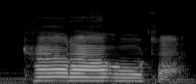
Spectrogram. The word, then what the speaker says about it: karaoke: is a good one because it's actually kara orca or o and then k k e so it's not karaoke it's karaoke so pro tip if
